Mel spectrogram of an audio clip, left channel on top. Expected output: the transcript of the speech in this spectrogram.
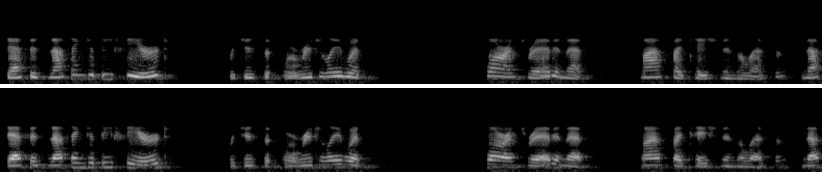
Death is nothing to be feared, which is originally what Florence read in that last citation in the lesson.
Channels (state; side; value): normal; both; correlation 0.03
